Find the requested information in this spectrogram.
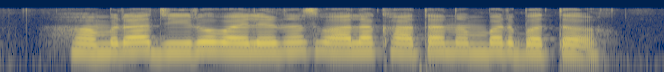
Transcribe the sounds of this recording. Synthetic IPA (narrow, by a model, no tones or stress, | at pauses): həmɾaːd͡ʑiːɾoʋajleːnəs̬ʋaːlakʰaːt̪anəmbəɾbət̪ə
